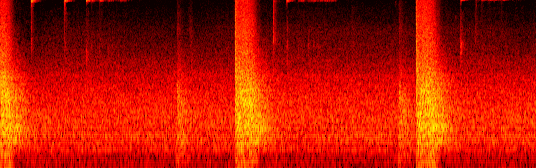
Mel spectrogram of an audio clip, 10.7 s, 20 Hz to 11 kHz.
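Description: Glock 34 9 mm pistol firing single shots at a slow pace. The echo of one shot dies away as the clip begins, then two more loud shots come about four seconds apart, each with a reverberant tail. A quieter bang comes shortly before each of the two shots, and faint high metallic tinkles sound between shots.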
